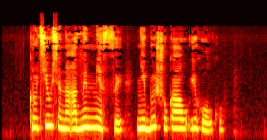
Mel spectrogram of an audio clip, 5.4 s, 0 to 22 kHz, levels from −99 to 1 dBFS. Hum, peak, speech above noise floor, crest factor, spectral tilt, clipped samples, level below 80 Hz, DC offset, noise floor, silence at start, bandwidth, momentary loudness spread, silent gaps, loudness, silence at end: none; 0 dBFS; 52 dB; 16 dB; -2.5 dB/octave; under 0.1%; -62 dBFS; under 0.1%; -66 dBFS; 0.6 s; 12.5 kHz; 14 LU; none; -13 LUFS; 0.9 s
